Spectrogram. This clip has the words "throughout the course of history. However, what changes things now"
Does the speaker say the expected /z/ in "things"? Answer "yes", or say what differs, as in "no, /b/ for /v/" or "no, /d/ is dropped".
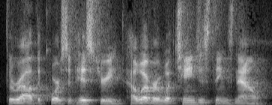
yes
